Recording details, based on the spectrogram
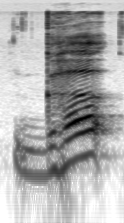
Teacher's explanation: घ का उच्चारण स्थान कंठ है।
